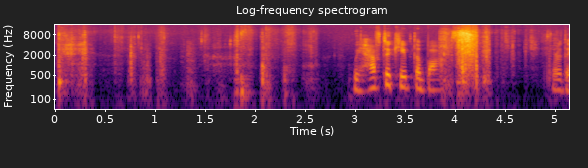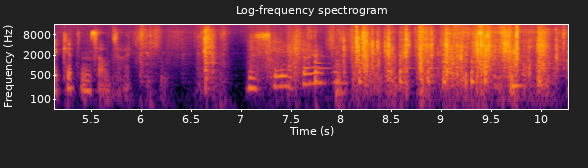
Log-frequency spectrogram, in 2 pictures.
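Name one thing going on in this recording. Paper packing crinkles and rustles.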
